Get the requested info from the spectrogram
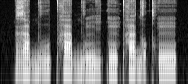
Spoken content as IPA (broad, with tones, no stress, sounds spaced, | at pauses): ɣ a˨ b uː˨˦ pʰ a˨ b u˨ ŋ i˨ k ũ˨ pʰ a˦ ɡ o˨ kʰ ũ˦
